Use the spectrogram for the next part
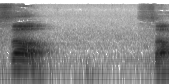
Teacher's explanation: स मतलब ये सरोते वाला स, तो ये भी दंत्य वर्ण है।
